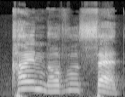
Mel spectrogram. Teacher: kind of라고 들리는 건 n하고 d하고 혀위치가 같아요. 그래서 kind of sad 이렇게 발음 난 거거든요.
